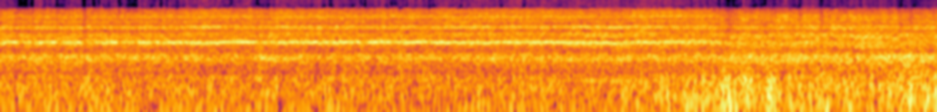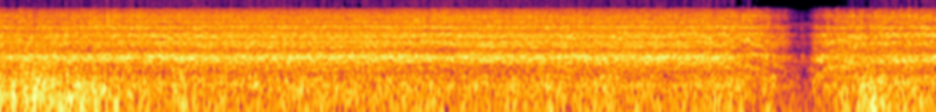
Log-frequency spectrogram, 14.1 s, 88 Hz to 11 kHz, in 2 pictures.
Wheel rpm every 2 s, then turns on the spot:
230, 230, 220, 210, 210, 210, 130.
none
